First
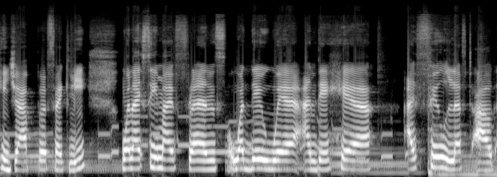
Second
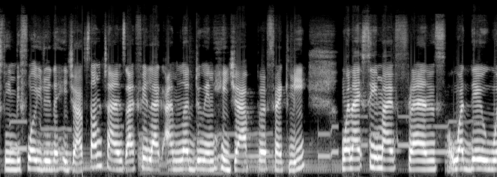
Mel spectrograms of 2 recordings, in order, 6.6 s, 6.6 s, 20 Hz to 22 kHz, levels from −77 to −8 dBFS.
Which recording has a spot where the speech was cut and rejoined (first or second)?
second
